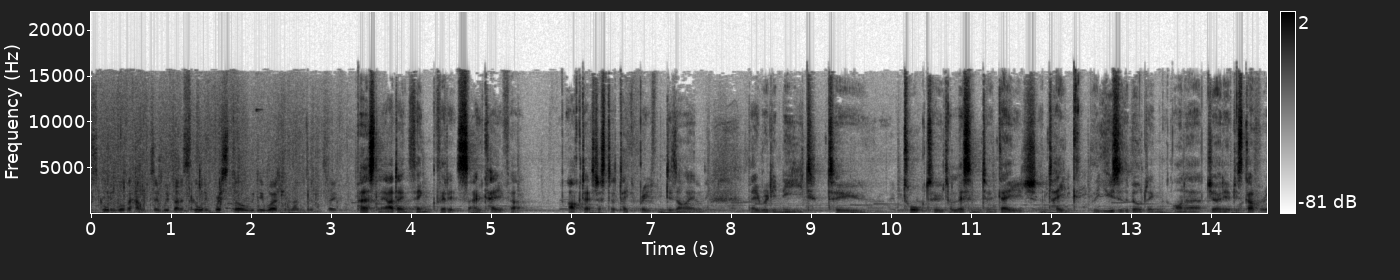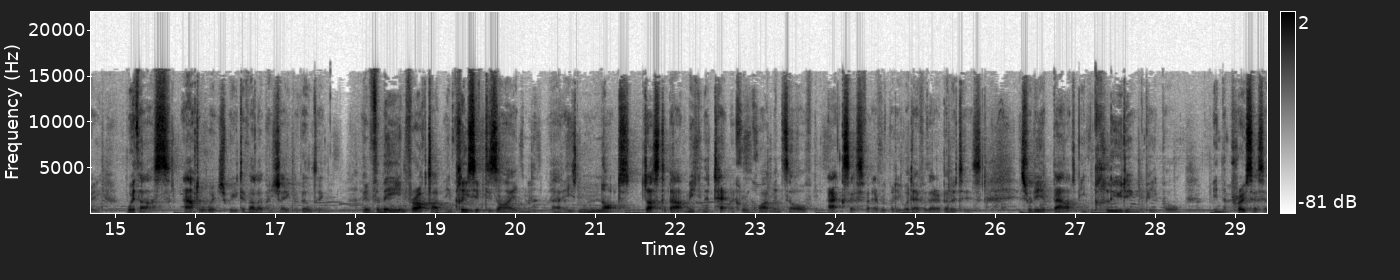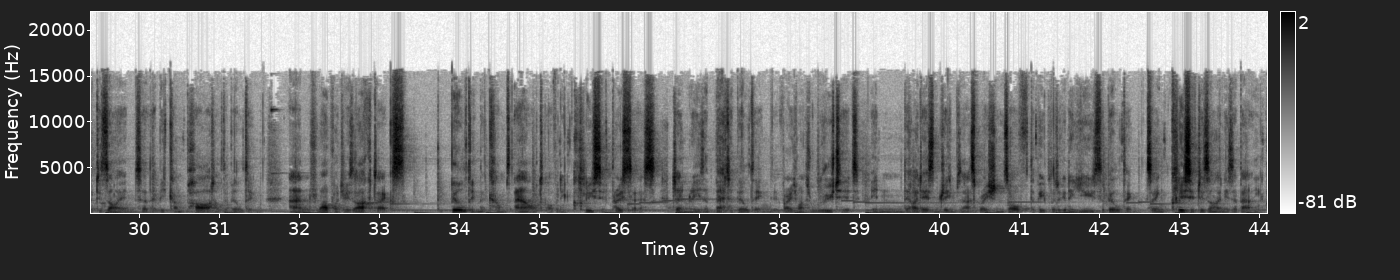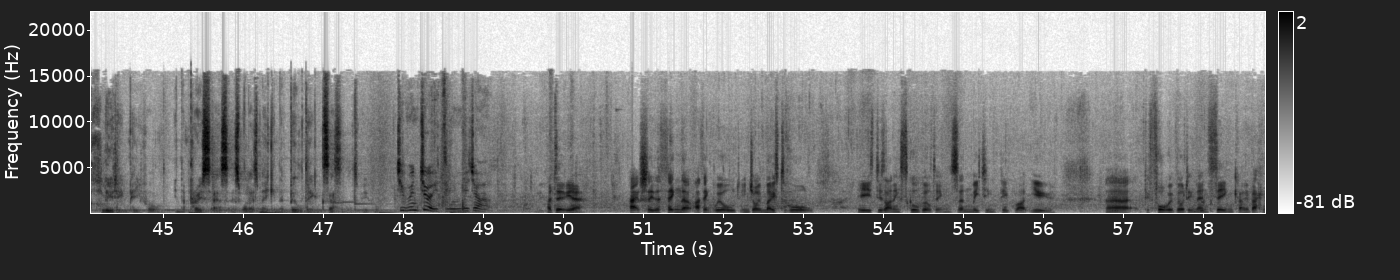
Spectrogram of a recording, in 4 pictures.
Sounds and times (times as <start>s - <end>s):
Speech: 0.0s - 56.2s, 56.8s - 58.7s.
